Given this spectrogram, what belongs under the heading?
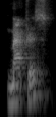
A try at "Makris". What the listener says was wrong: Makris. It's your accent. It sounds like you're saying mattress.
